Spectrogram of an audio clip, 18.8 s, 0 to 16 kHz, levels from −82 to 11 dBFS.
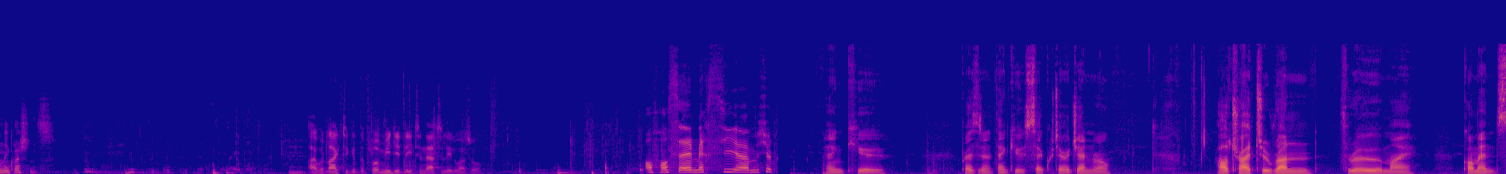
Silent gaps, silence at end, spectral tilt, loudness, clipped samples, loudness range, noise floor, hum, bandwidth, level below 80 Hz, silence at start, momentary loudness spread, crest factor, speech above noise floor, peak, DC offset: none; 0 s; -4 dB/octave; -33 LUFS; under 0.1%; 17 LU; -66 dBFS; none; 12 kHz; -76 dBFS; 0 s; 26 LU; 26 dB; 33 dB; -8 dBFS; under 0.1%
